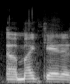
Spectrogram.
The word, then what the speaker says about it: Gaeta: Is that how if I pronounce that correctly? – Mike Gaeta is the guy who starts the investigation.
